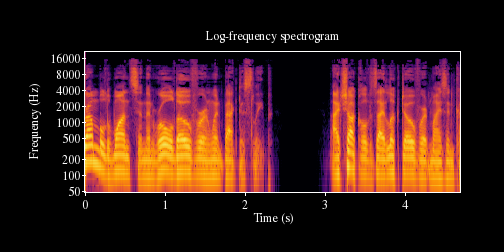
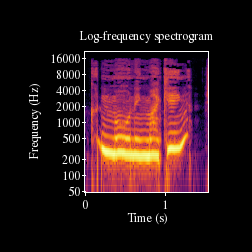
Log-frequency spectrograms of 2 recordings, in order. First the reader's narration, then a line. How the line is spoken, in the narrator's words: she said in a bright voice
